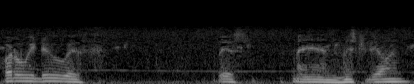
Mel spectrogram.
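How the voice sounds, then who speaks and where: An actor playing an eager, deferential and simple sidekick in a 1950s radio western, folksy and full of questions. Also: male voice, mid-range voice, measured pace, close to an everyday voice. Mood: dutiful. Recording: muffled, noisy old radio recording.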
